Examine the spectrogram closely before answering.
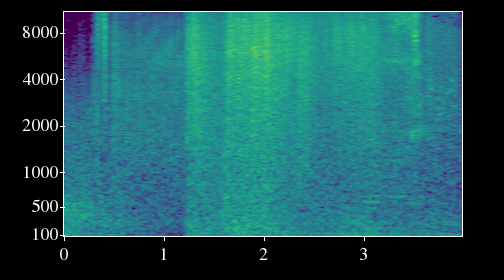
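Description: A warship's big guns fire with deep, loud booms.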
